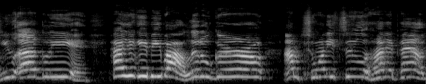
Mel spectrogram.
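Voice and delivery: high, mocking taunt. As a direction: needle her from up high. Anna taunting from the couch.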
